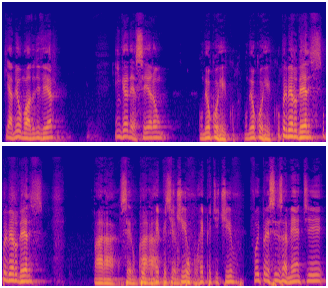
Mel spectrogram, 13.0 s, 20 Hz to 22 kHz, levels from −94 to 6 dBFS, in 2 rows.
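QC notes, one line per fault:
4.84 to 11.30 s, doubled audio track: a second full-band copy of the sound runs about a second behind the original, at roughly the same loudness. It has no decay and no added room colour, so it sounds like a clean duplicate. It cuts in and out abruptly at both ends. The likely cause is the same signal being captured again through a slower path, or an edit leaving two copies out of step.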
